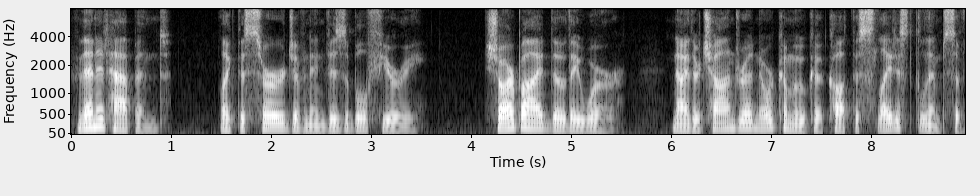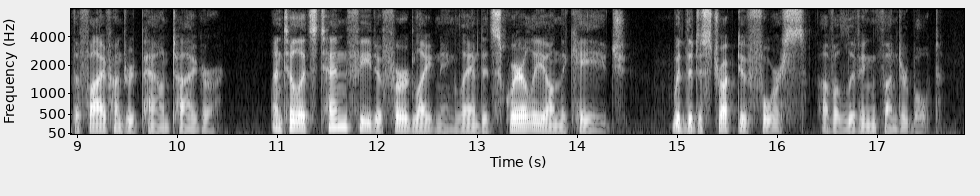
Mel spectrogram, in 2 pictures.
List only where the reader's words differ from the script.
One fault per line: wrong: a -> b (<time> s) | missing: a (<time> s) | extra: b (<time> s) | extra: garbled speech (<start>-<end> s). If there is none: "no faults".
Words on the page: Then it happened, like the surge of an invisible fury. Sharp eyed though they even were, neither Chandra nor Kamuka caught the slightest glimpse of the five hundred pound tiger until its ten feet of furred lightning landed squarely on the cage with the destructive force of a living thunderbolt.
missing: even (5.1 s)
